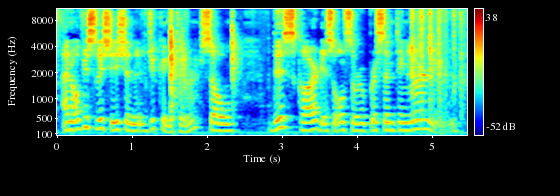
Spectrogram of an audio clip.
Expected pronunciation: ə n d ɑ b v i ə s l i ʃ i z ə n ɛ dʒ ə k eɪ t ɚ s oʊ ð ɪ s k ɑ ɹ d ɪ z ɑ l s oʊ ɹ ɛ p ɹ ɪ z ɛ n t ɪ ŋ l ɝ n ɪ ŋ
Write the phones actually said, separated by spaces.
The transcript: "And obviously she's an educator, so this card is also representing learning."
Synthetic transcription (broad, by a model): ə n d ɑ b v i ə s l i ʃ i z ə n ɛ dʒ ə k eɪ t ɚ s oʊ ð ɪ s k ɑ ɹ d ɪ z ɑ l s oʊ ɹ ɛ p ɹ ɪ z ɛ n t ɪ ŋ l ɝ n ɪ ŋ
